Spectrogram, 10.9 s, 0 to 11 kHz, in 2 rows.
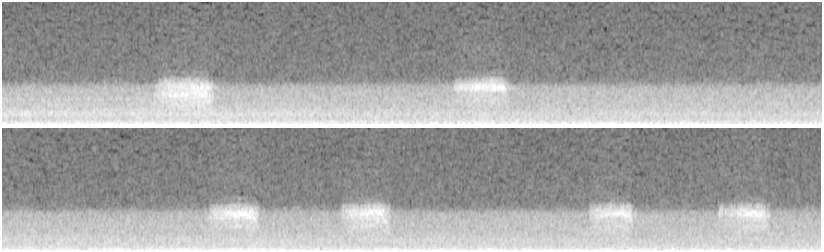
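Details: Owl nest at 4:21 AM on 24 February 2016 during a mouse delivery and feeding; six short raspy high calls, two early and four clustered later about a second apart, above a low droning hum.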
